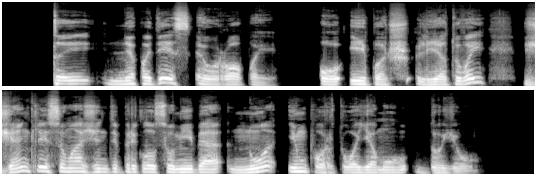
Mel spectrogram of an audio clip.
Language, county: Lithuanian, Šiauliai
